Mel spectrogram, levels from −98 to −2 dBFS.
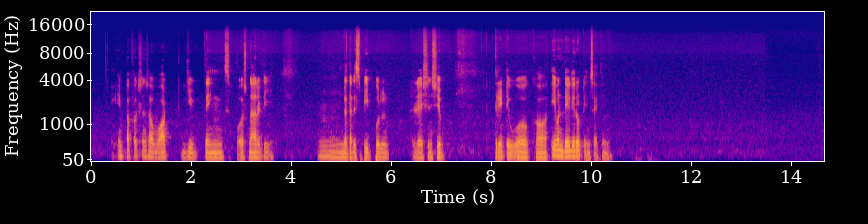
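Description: From 2.29 s, just after "imperfections are what give", to the end, the speech has pre-emphasis left on. The treble lift matches a 75 µs FM pre-emphasis curve, and the matching de-emphasis was never applied, so high frequencies sit about 13 dB above 1 kHz at 10 kHz. The sound turns thin, bright and hissy on sibilants. A generic treble boost would have an arbitrary shape, but this lift rises steadily from around 2 kHz, the 75 µs turnover, which points to a missing de-emphasis stage.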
